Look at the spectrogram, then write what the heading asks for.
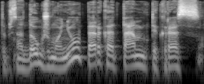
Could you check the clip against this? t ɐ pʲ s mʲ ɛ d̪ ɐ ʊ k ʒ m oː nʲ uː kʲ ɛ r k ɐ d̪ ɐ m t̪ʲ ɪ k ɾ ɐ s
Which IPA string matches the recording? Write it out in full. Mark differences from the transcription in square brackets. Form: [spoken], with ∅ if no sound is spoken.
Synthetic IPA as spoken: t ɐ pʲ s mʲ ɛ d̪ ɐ ʊ k ʒ m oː nʲ uː [pʲ] ɛ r k ɐ [t̪] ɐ m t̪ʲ ɪ k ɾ ɐ s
